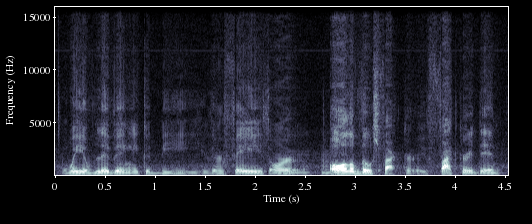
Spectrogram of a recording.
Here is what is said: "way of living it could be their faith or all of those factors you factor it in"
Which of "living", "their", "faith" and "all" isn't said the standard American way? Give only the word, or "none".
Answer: none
